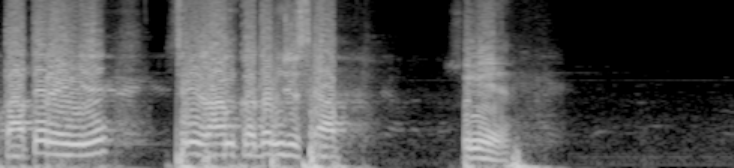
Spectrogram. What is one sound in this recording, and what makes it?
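An elderly man speaks loudly through a microphone and loudspeakers, with emphasis.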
